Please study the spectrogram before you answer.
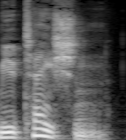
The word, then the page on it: mutation: British English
